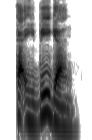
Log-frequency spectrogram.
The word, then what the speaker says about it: kaibigan: It is usually followed by a role, like the next word, kaibigan.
